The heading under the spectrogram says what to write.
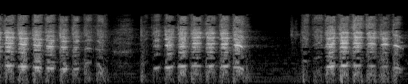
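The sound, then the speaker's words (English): A voice imitates a horse's neigh three times, each a loud, shaky, rapidly pulsing whinny about a second long, separated by short pauses. “It is called the neighing of the horse.”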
